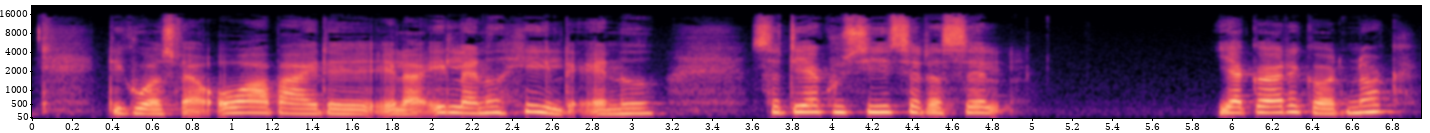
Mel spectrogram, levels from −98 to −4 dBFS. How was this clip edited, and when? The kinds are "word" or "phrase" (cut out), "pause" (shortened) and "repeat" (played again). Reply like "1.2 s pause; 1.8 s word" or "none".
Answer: none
